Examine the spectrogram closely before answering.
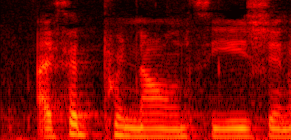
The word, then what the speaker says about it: pronunciation: So the vowel in the second syllable is said as ah, not ow, ow. So it's pronunciation, not pronunciation.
